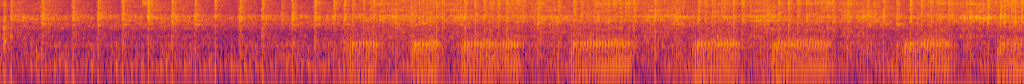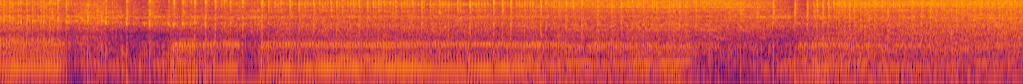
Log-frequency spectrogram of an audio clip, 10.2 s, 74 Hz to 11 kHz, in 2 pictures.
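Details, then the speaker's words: Stihl MS 251 chainsaw, two-stroke, after bee removal and a new pull cord, fires on the first pulls and runs with a crisp buzz and clean throttle blips; normal running. "Whoa, she fired. That's surprising. Fired."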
